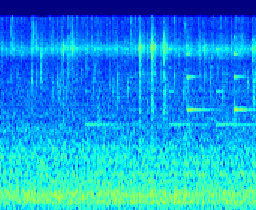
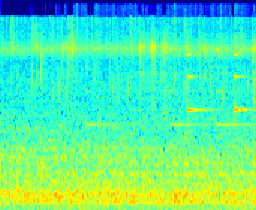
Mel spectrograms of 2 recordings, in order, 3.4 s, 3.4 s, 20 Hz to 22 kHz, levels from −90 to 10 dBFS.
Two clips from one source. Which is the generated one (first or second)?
first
